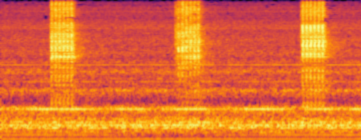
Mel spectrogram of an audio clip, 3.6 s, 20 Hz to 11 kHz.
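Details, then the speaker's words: 2002 Ford Super Duty 7.3 Power Stroke diesel, injector buzz test key-on with battery charger after reseating valve cover gasket connector for right-bank injector codes P1291/P1316: sharp clean buzz bursts over steady hum, no codes set; normal buzz test. "I'm gonna try injector Buzz test again sounds good survey says no codes"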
